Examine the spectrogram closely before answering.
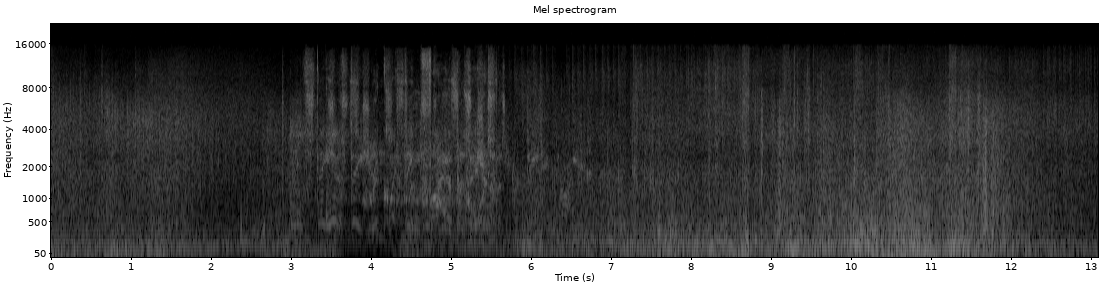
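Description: Shells explode in the water around a warship with deep booming blasts.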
